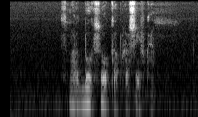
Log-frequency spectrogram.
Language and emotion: Russian, neutral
